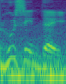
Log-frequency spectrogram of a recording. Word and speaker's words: Hussein Dey: New Day Hotel, and it's in fact named after Hussein Day.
